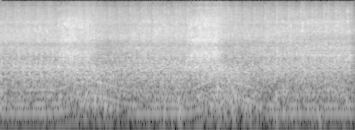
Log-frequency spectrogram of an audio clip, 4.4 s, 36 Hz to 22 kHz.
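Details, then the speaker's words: 1986 Ford F350 dually with swapped Cummins diesel, unrun about 6 months, on one small battery: steady, even idle clatter with no misses or knocks; a bit of blow-by, some smoke from tailpipe, good oil pressure, healthy motor. "Blow by care bit but not much it's a good motor man"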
